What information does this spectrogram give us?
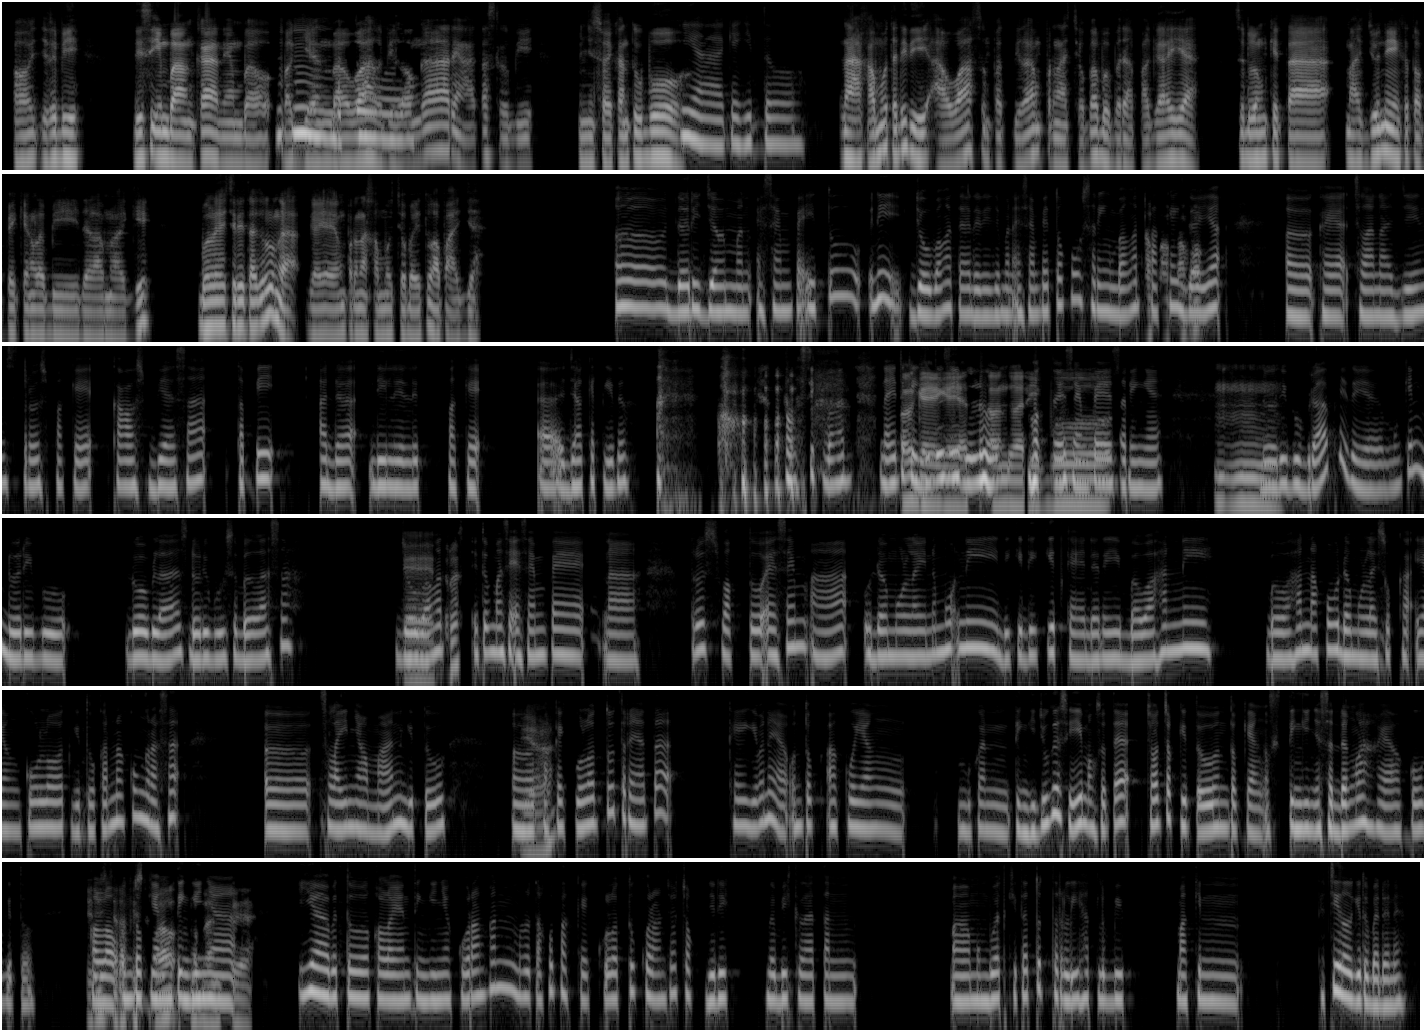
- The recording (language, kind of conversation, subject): Indonesian, podcast, Bagaimana cara menemukan gaya yang paling cocok untuk diri Anda?
- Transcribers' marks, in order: chuckle; laughing while speaking: "Oh"; chuckle; laughing while speaking: "dulu waktu"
